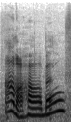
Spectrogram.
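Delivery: slow sass, lifting at the end; sassy. Shown as a demonstration. Hob Elf answering a tavern patron, slow and sassy. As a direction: draw it out with attitude. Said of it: "Need to say it with sass".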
